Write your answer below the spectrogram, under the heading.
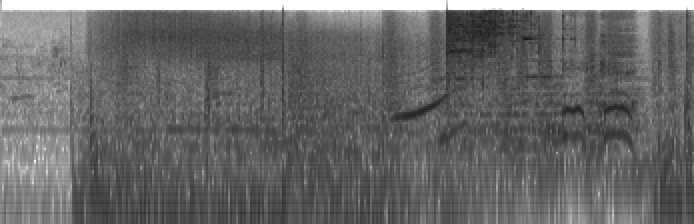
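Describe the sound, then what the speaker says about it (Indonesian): A cartoon glass window shatters after a kicked soccer ball strikes it at school, a sudden bright crash followed by a sustained tinkling spray of shards and comic whistling sound effects, loud and close. "Aku tadi menendang bola dan memecahkan kaca"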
